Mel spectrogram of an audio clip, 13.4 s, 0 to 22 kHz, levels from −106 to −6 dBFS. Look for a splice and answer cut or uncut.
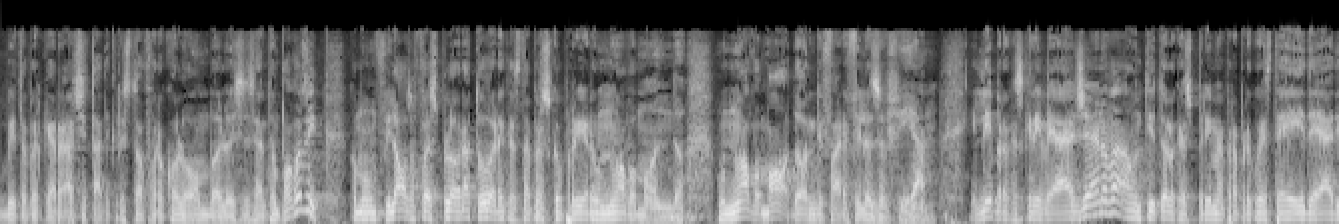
uncut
